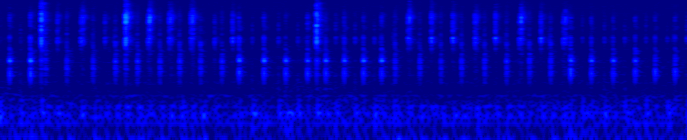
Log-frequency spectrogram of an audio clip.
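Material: Plastic.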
